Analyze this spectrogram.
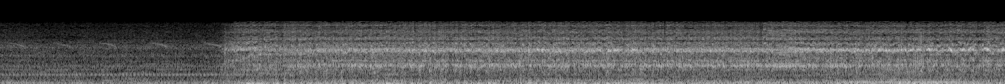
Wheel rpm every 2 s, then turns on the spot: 0, 190, 230, 230, 200.
none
